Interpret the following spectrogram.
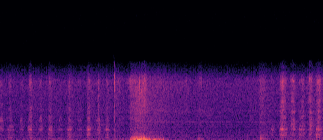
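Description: Coating being scratched off a paper scratch-off lottery ticket in quick short strokes, with a pause in the middle. A brief low bump about two seconds in is the loudest sound.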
